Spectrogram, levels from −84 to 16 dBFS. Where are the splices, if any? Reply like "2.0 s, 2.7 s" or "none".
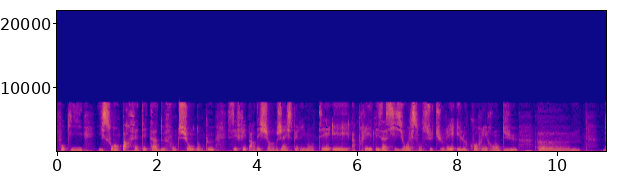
2.0 s, 6.3 s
